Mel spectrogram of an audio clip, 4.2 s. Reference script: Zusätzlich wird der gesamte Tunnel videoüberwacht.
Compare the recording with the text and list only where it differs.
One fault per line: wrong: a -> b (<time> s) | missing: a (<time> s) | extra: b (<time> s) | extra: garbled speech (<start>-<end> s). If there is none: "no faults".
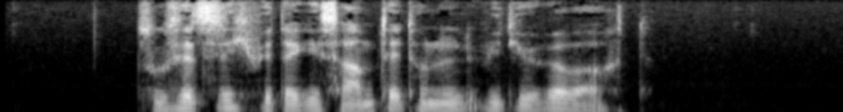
no faults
